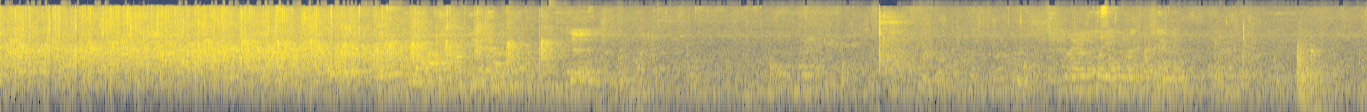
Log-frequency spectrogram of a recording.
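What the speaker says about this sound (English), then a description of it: "let's give a round of applause to Makia" Loud, sustained audience applause at a student leadership academy award ceremony, strongest at the start and thinning into scattered clapping and cheers, with voices talking over the tail end.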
